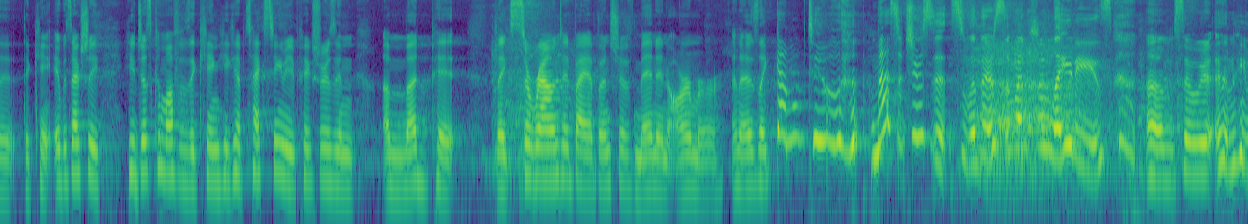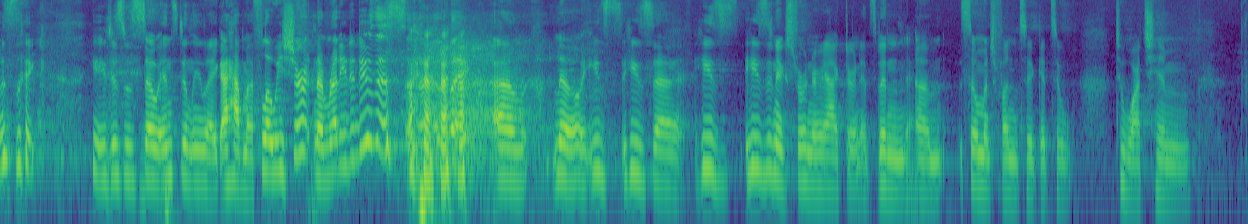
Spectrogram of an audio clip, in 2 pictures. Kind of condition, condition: setting, live audience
